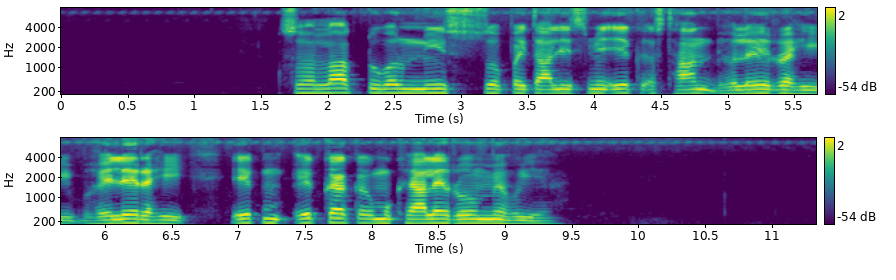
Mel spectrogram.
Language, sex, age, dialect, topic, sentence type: Magahi, male, 18-24, Western, agriculture, statement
